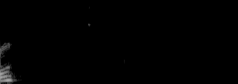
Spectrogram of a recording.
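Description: Faint, isolated clicks of computer keyboard keys, the clearest a little under a second in, with the tail of a spoken word at the very start.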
